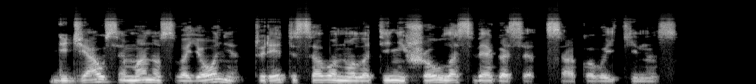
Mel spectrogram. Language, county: Lithuanian, Vilnius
